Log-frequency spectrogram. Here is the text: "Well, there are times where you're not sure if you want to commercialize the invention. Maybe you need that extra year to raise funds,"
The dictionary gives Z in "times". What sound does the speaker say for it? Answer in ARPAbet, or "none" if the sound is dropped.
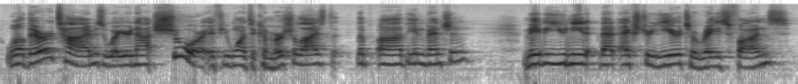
Z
